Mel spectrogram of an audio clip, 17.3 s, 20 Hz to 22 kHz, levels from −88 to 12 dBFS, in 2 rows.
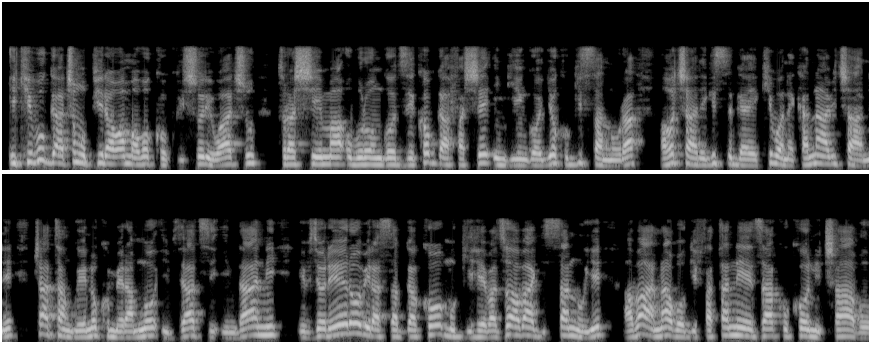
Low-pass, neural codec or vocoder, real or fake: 7.2 kHz; none; real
